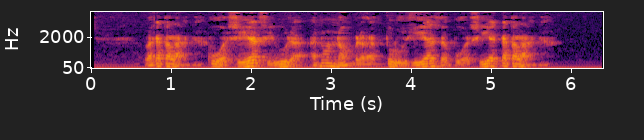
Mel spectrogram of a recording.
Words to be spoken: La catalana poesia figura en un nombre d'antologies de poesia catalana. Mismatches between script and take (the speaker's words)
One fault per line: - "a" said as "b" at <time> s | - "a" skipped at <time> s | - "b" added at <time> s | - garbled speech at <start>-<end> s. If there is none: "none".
none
